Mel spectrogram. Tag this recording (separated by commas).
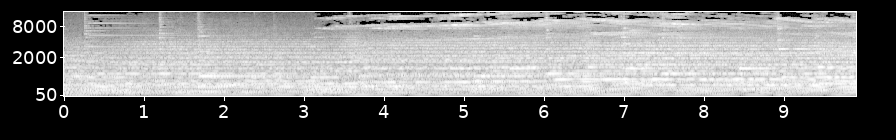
Music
